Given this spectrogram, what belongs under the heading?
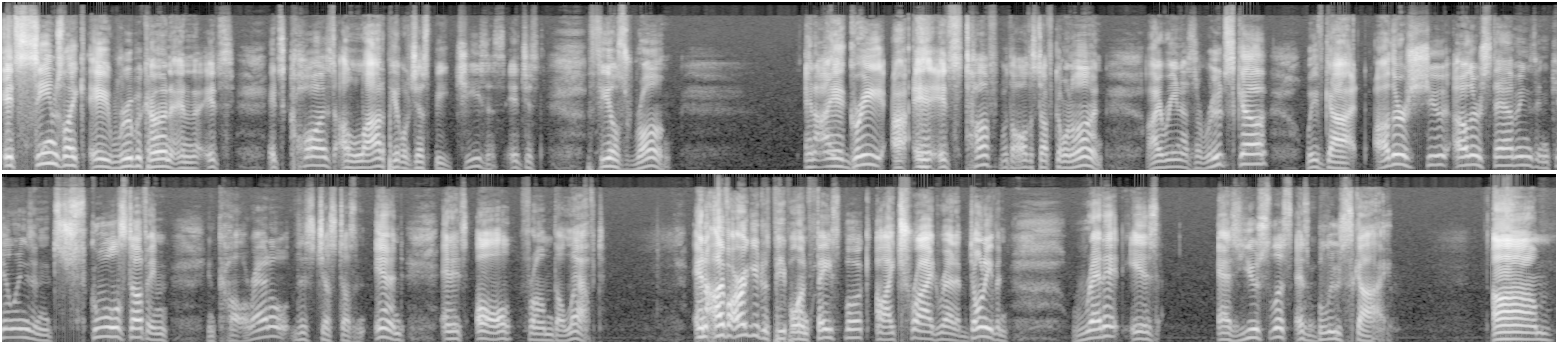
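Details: Dysphonia in a man whose vocal cords he says were damaged by infections from his lung problem; he is a former show choir singer and calls it a disability.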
